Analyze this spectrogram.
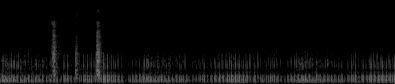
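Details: Pet cat, a female, purring during cuddles: continuous deep, buzzy purr with rhythmic rapid pulsing and faint breathing swells, a few soft clicks near the start, in a quiet room.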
